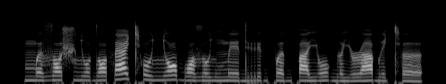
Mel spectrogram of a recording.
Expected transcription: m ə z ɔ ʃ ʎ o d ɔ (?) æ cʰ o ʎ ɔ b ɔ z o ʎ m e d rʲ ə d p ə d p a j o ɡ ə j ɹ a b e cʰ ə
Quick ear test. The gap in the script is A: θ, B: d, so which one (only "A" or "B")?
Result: A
